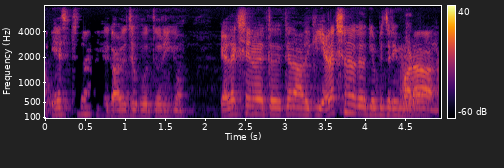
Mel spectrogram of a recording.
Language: Tamil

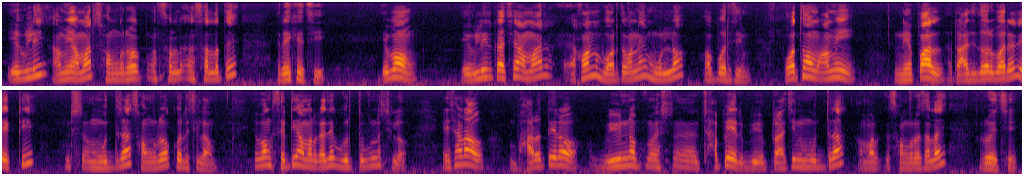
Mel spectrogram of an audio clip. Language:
Bangla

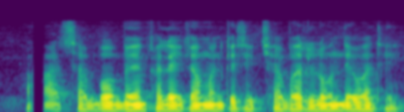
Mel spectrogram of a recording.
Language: Chhattisgarhi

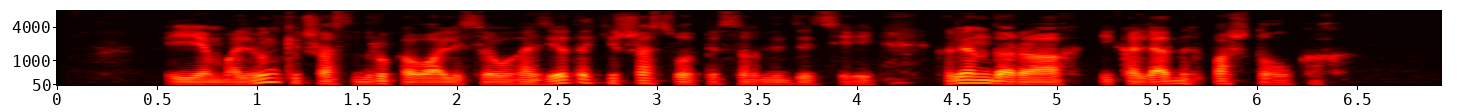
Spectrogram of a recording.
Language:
Belarusian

